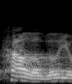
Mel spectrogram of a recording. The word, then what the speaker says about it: Hallelujah: But in the original, it's Hallelujah with a good H sound on there.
